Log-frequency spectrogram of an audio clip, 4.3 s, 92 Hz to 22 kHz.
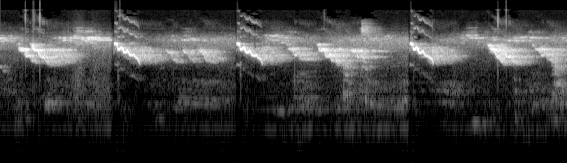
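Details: Female lemon-bellied white-eye's 'ciak ciak' arousal call for males: clean bursts of high, sliding chirps roughly every 0.6 to 0.9 seconds, with little else audible.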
